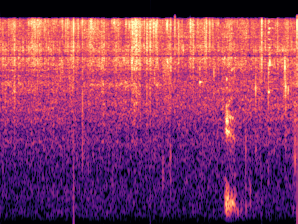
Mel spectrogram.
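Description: Eggs and ham sizzling steadily in a metal frying pan on the embers of a wood fire.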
